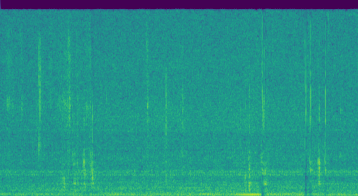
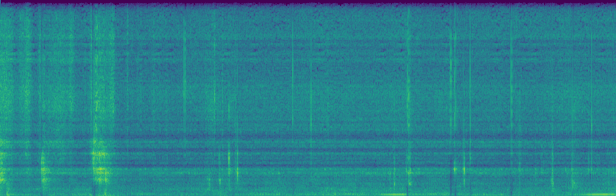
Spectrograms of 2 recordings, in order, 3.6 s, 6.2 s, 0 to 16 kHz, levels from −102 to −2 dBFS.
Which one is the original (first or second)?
first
